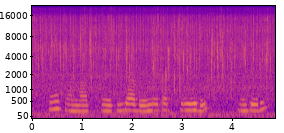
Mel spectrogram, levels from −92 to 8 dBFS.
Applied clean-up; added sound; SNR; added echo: none; Rain; -2 dB; none.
